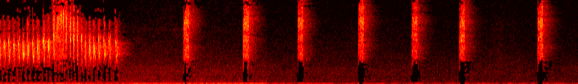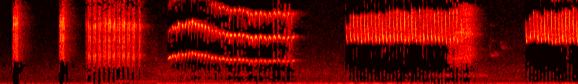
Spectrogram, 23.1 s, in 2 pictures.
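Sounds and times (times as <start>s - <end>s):
bird singing trills: 0.0s - 2.7s, 3.7s - 4.0s, 4.8s - 5.2s, 5.9s - 6.3s, 7.2s - 7.5s, 8.2s - 8.6s, 9.2s - 9.5s, 10.8s - 11.2s, 11.8s - 17.7s, 18.4s - 23.1s.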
